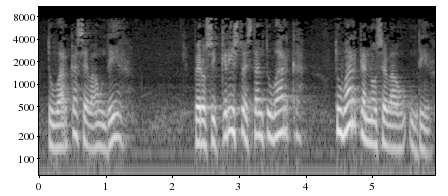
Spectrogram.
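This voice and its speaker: A man preaching a sermon and closing in prayer, swinging from soft passages to loud ones. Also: high-pitched, dull audio. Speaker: pastor.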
